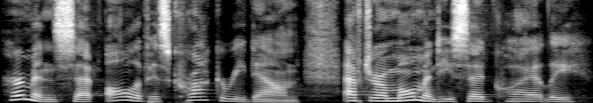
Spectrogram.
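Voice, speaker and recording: Female author for a live fiction reading, lower register, storyteller delivery. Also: expressive, moderate pace, darkish tone. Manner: storytelling, acts out dialogue. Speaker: author reading from own novel. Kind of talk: expressive literary reading to an audience. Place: live book launch in a hall.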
